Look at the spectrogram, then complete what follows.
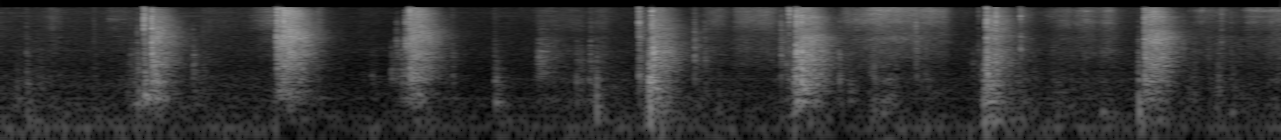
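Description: Plastic snap clips of a flat-panel monitor's casing clicking into place as the edges are pressed down by hand: a series of sharp snaps, about one every half to one second.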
